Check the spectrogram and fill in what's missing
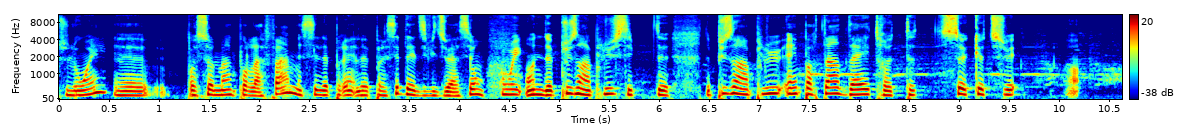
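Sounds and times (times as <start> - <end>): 
speech: 0.0 - 10.3
mobile phone ringtone with pig-like grunting tone: 7.3 - 10.4.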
